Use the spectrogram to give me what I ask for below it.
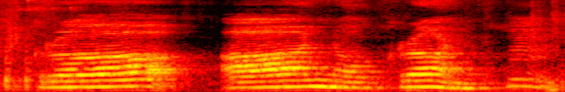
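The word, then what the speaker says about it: crane: Reading करो दे तो क्रॉन। एठी हमरो ई साइलेंट रहिबो, सी आर row sound is ए row sound is crow, N row sound is क्रान माने होछि पिला माने बोगो को हमें इंग्रजी रे क्रान कहिबा।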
